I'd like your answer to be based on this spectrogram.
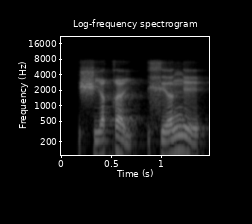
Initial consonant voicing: voiceless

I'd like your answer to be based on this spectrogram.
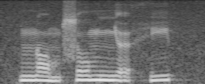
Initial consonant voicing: voiced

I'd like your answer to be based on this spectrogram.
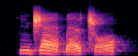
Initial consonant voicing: voiced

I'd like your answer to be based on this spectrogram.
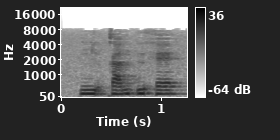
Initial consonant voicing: voiced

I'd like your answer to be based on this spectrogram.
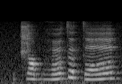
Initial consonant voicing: voiceless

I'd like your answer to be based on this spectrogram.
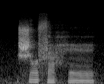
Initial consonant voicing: voiceless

